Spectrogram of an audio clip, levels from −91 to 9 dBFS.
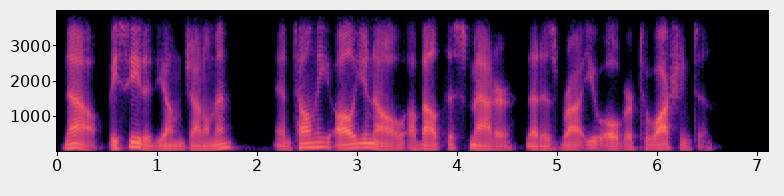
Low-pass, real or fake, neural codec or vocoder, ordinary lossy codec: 3.6 kHz; fake; codec, 24 kHz, 0.9 kbps, WavTokenizer, large speech release; Opus, 32 kbps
